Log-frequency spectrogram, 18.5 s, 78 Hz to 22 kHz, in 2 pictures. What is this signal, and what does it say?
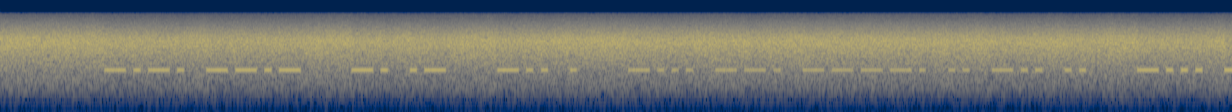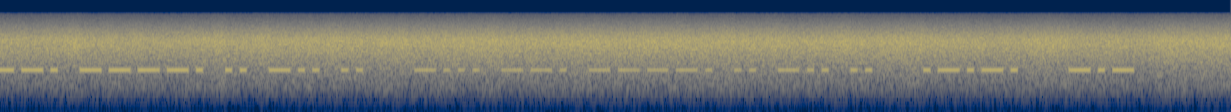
Morse code, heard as a keyed tone, machine-sent, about 22 wpm, 660 Hz, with heavy radio static. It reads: CQ NA DE BG9IDI BG9IDI BG9IDI <AR> K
